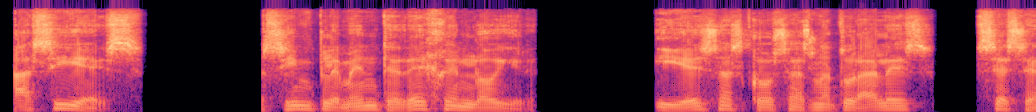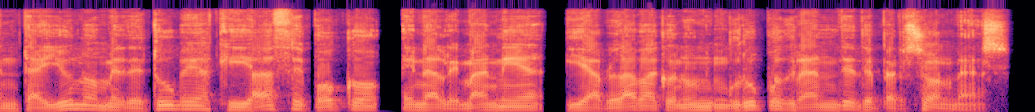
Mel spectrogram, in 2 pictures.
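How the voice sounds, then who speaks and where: A man reading a sermon aloud in a steady, measured way, calling out paragraph numbers as he goes. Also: on the low side, dry recording, studio quality. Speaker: sermon reader.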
